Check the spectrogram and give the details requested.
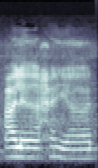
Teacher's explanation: لام کے اوپر کھڑا زبر ہے، لام کو ایک الف مقدار کھینچیں گے، یا کے اوپر بھی کھڑا زبر ہے، یا کو بھی ایک الف مقدار کھینچ کے پڑھیں گے۔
